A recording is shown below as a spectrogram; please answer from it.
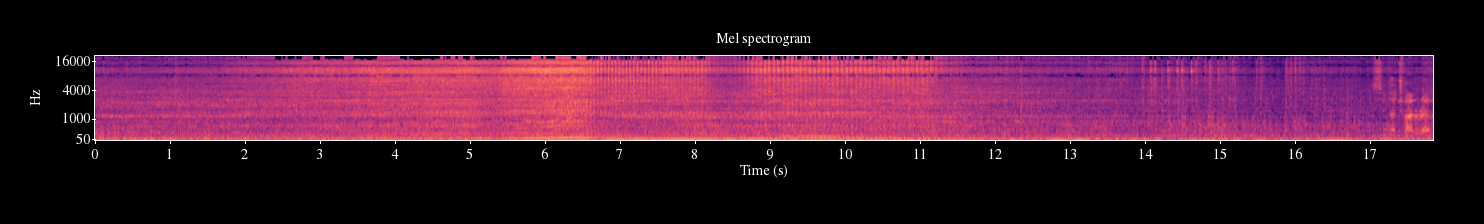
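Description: Holden VL Commodore engine, close and loud, running a steady idle with swells of revving, while a voice talks over it at points.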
